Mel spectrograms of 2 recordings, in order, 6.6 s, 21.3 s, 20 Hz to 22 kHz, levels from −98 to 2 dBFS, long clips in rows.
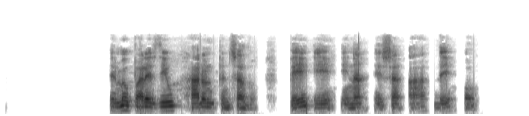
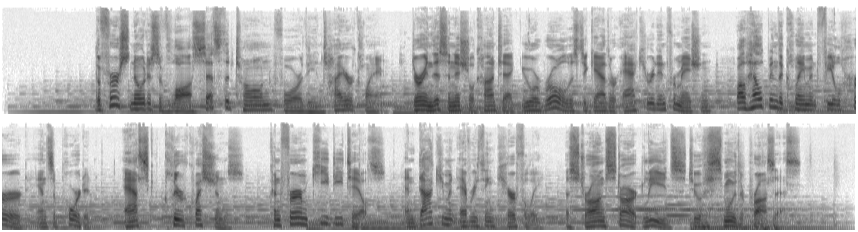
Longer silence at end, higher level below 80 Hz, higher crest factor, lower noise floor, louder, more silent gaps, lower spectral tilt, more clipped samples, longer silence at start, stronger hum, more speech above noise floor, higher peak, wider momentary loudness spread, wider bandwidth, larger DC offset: first, 0.65 s vs 0.25 s; second, -64 dBFS vs -44 dBFS; about the same, 22 dB vs 24 dB; first, under -90 dBFS vs -51 dBFS; about the same, -24 LUFS vs -26 LUFS; first, 3.45-3.60 s, 4.18-4.23 s, 4.60-4.64 s, 5.34-5.39 s, 5.69-5.77 s vs none; about the same, -5 dB/octave vs -4 dB/octave; neither; first, 1.35 s vs 0.35 s; neither; first, over 67 dB vs 25 dB; about the same, -4 dBFS vs -2 dBFS; about the same, 11 LU vs 10 LU; second, 7.8 kHz vs 18 kHz; neither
